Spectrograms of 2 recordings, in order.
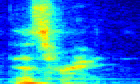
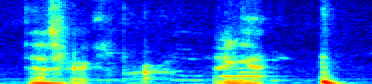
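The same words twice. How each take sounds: First: Said in the usual way. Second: Breathy conspiratorial whisper, voiceless; knowing whisper. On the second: Real, not acted. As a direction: whisper "That's right, Kapar" as a wry aside.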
